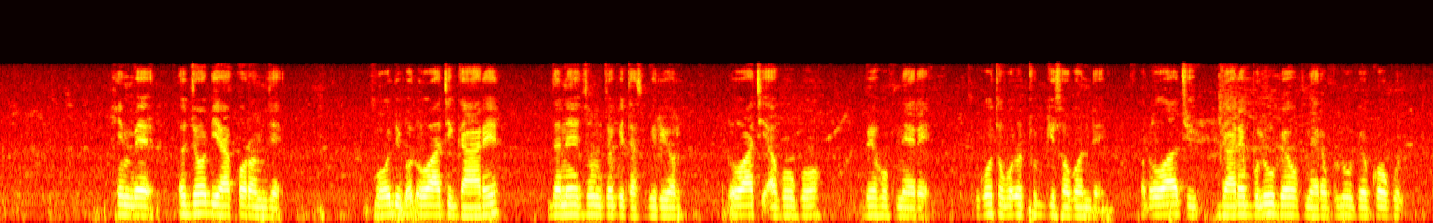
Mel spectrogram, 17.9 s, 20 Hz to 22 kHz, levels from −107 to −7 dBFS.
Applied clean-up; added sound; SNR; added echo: none; none; none; none.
